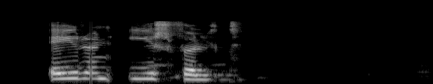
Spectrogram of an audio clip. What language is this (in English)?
Icelandic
